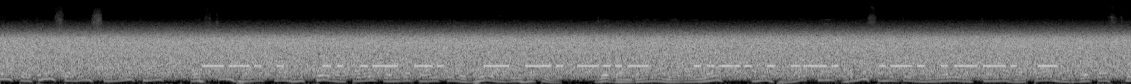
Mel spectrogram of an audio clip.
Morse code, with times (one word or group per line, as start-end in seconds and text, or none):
2.0-2.8 GE
3.2-4.4 IAN
4.8-6.5 TNX
6.9-8.4 FER
8.8-10.6 RPT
